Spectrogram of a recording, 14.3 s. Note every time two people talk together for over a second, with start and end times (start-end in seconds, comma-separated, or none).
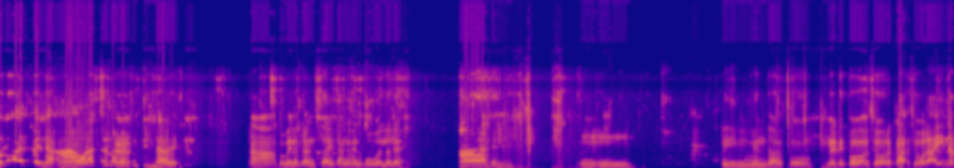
none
